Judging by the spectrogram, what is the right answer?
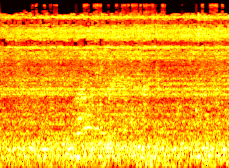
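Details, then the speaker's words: Cleaning up after a child's evening gastrostomy (G-tube) feeding, extension tube unlocked so rinse water runs through: steady hiss of running water. "and then we take the extension tube and unlock it and clamp it and the water will all run through"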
